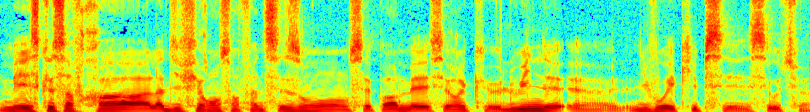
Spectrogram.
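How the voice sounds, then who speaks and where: Over a silent background in a very clean recording, a man at medium pitch speaks at a fairly quick pace with monotone, flat intonation. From northern France, Roubaix. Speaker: former pro footballer. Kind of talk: TV interview. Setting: TV studio.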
